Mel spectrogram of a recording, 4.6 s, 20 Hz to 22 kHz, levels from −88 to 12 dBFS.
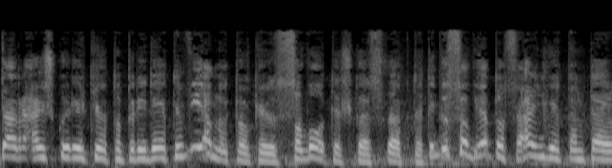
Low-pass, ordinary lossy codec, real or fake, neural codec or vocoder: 14.4 kHz; MP3, 48 kbps; fake; codec, 32 kHz, 1.9 kbps, SNAC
